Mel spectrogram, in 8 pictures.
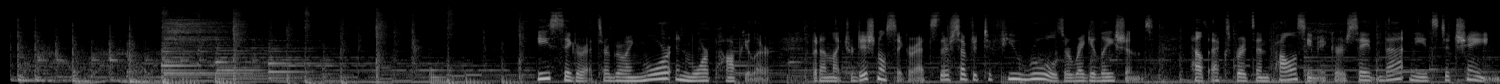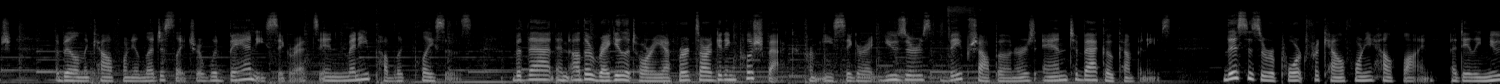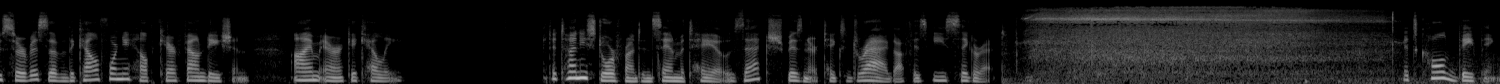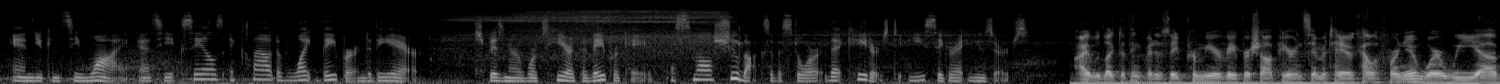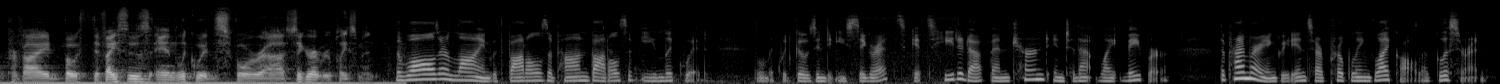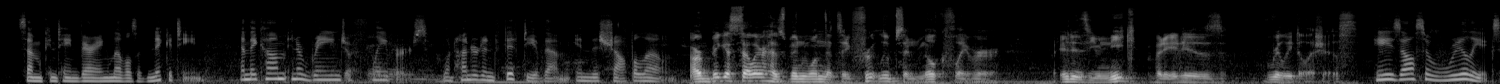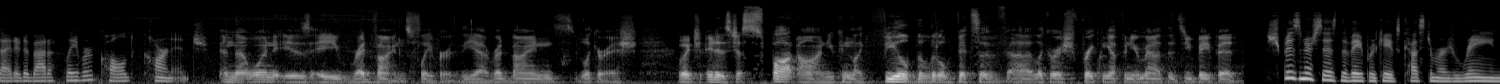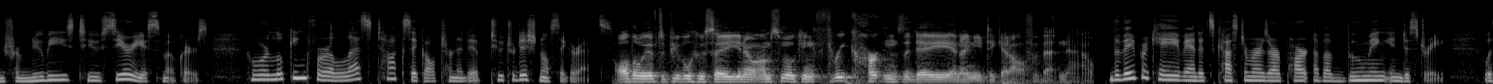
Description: • State Sen. Mark Leno (D-San Francisco); and
Audio Report Insight Multimedia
